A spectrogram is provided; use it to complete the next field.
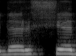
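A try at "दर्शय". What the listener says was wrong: Darshaya, full year is there.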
